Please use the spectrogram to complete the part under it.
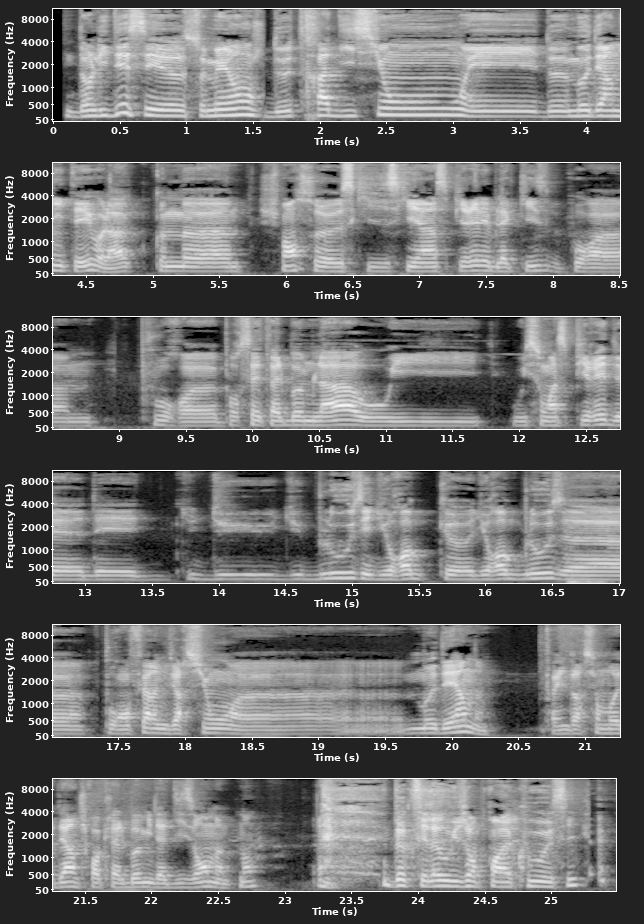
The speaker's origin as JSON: {"language": "French", "town": "Rennes", "region": "Brittany", "country": "France", "tie": "born or raised there", "also_born_or_lived": "Quimper", "said": "je suis rennais, euh, déjà. Enfin, je suis né à Quimper, mais euh, j'ai grandi à Rennes"}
